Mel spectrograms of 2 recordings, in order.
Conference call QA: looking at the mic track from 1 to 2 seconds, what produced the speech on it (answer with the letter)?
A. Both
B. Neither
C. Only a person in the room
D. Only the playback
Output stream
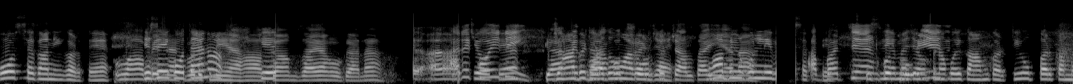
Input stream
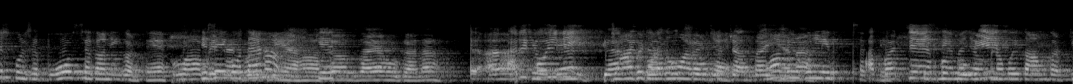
D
